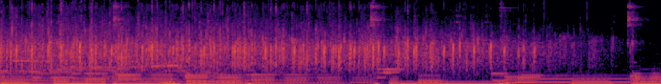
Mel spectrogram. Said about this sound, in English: All right. A little more harder you clapped in that church. They came to visit.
